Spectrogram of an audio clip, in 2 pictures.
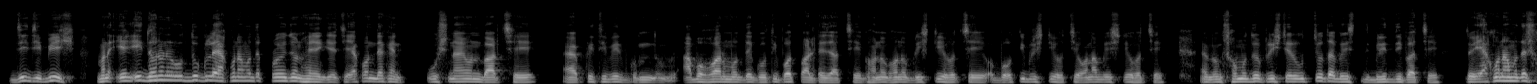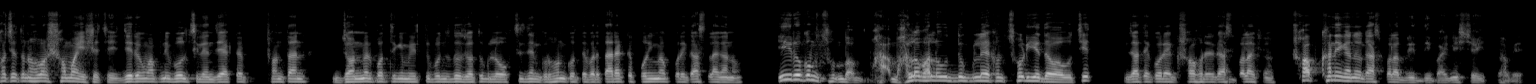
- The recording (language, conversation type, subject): Bengali, podcast, শহরের গাছপালা রক্ষা করতে নাগরিক হিসেবে আপনি কী কী করতে পারেন?
- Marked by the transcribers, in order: none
